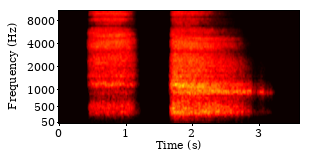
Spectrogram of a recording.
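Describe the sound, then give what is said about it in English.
A big, deep breath drawn in, then a longer audible exhale that trails off, fairly loud with no talking. “So take a big deep breath to get us there.”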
